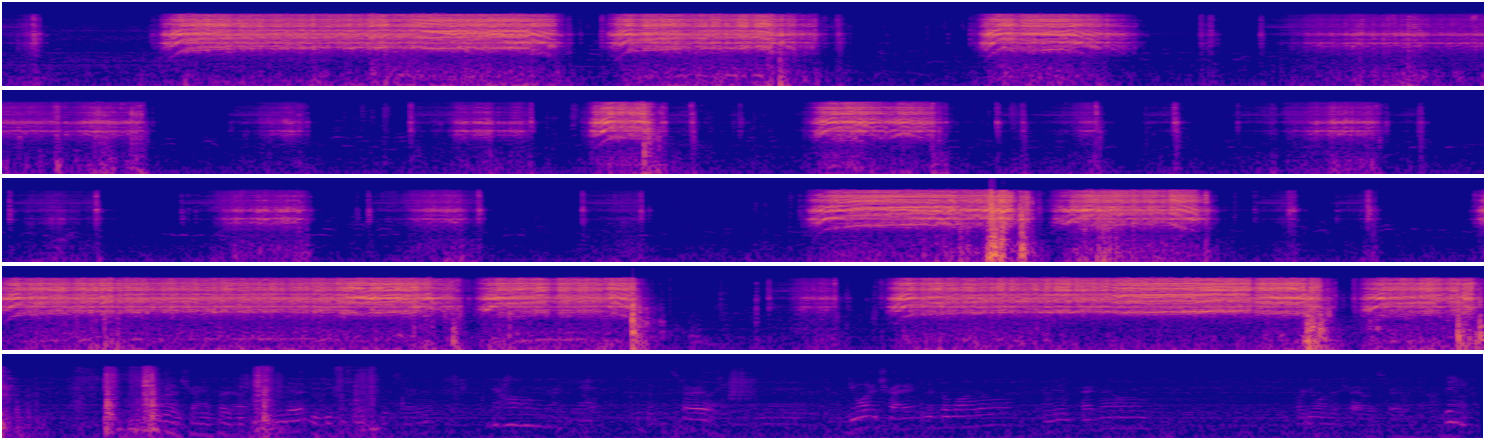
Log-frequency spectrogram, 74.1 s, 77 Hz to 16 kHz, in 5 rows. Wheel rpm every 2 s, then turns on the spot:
30, 220, 160, 150, 20, 50, 20, 40, 10, 20, 50, 50, 10, 10, 20, 10, 20, 10, 30, 160, 120, 10, 160, 230, 150, 60, 50, 220, 190, 100, 0, 0, 0, 0, 0, 0, 0.
12-16 18-22 26-32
